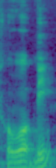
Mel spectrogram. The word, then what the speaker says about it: Huobi: Actually, in Chinese you pronounce it as Huobi.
